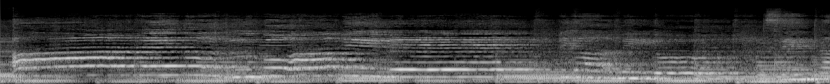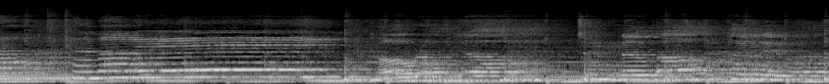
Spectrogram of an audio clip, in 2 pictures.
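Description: A woman singing a Christian song into a microphone over the PA, with long held notes over instrumental backing.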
